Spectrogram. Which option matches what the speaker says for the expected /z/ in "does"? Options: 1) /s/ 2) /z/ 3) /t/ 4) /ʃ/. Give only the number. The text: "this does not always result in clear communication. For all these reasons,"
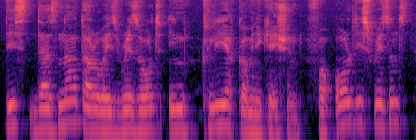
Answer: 2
